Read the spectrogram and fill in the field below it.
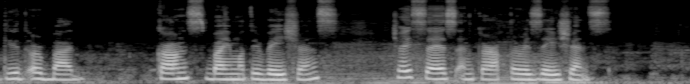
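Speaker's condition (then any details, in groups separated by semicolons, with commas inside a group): No condition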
